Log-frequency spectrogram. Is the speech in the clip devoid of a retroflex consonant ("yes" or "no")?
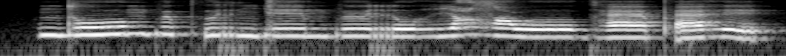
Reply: yes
